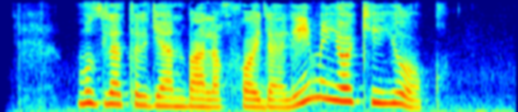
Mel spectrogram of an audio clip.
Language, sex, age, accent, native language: Uzbek, female, 19-29, Buxoro, Uzbek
